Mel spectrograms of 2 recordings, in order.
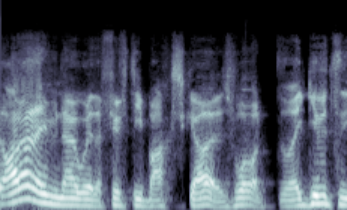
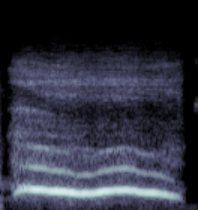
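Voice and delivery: sharp high gasp of welling tears; panicked gasp; 4 dB quieter than usual. Retold or imitated. Describing the anxiety attacks to his podcast host, a high panicked gasp. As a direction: suck in air as if about to sob. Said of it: "like that, you know".

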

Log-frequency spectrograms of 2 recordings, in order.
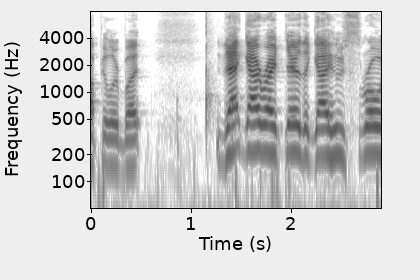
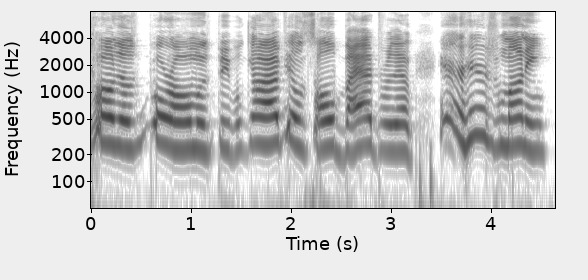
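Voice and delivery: higher, sing-song mock sympathy; mocking pity; 5 semitones higher than usual. Host mocking people who pity the homeless, sneering mock pity. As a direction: parody the bleeding hearts. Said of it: "We're still walking around going".

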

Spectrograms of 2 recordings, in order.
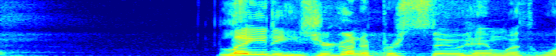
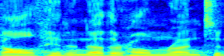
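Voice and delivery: suggestive joke; 7 semitones lower, 6 dB quieter, faster than usual. Retold or imitated. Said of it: "And I'm like".

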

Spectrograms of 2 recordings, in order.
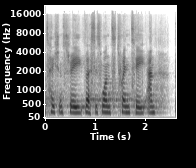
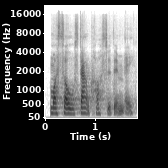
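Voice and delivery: quieter, sinking, mock-gloomy read; mock downcast; 5 semitones lower, 6 dB quieter than usual. Shown as a demonstration. Preacher reading the lament, mock downcast and hushed. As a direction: let the verse droop as if truly low. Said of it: "That's kind of an uber understatement".

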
